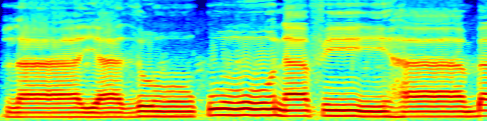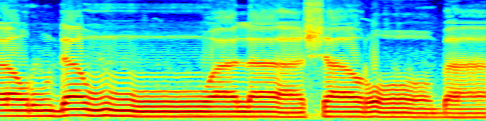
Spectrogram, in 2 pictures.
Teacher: ada bacaan mendengung ya, dibunyi tanwin yang dileburkan ke huruf waw.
